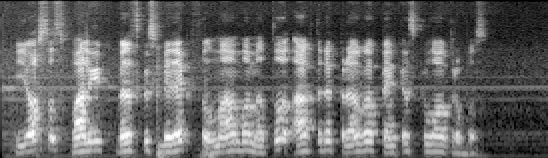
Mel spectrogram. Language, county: Lithuanian, Kaunas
